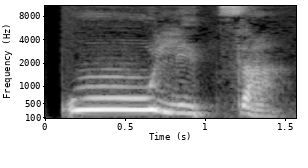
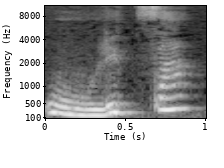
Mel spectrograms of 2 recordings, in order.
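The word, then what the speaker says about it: улица: Lagi ya di sini, pengucapannya di sini karena itu A. Gorada, gorada. Terus ulica.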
